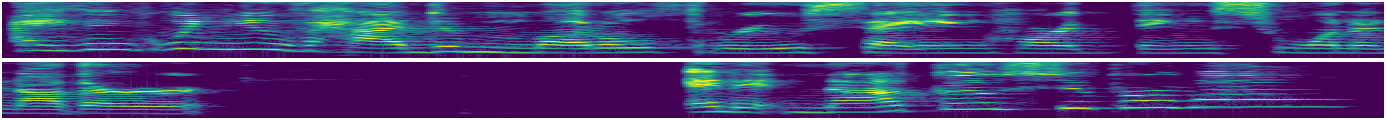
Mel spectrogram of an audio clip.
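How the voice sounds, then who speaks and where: A woman hosting a podcast, telling a personal story in an animated way with quick asides. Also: mid-range voice. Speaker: podcast host. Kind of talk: casual interview chat.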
